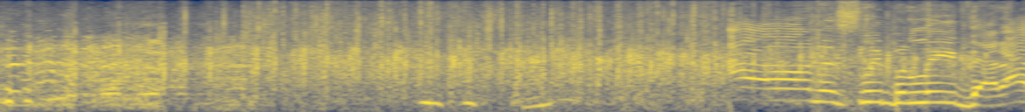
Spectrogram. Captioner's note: people laughing and clapping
